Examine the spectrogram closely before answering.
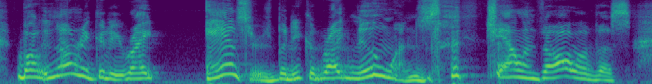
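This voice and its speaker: A man speaks with very wide swings in pitch. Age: 80s+. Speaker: retired lawyer, law school alumnus. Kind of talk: interview. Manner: halting.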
